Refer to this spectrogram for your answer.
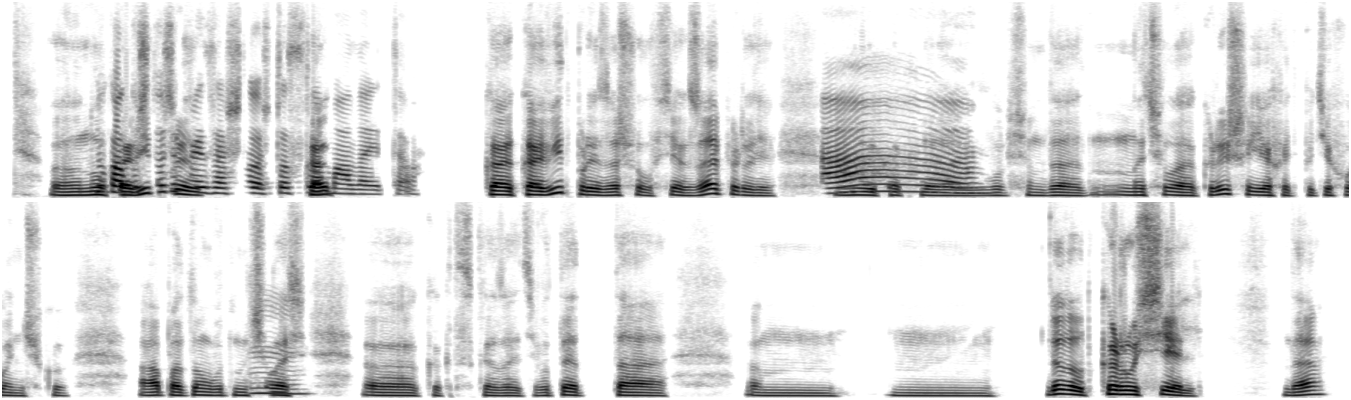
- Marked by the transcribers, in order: drawn out: "А"; tapping
- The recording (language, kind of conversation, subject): Russian, podcast, Что помогает тебе есть меньше сладкого?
